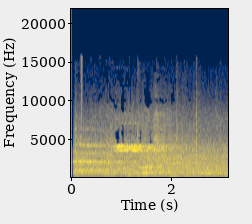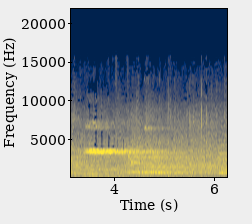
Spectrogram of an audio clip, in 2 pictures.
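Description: Basketball game sounds on a court: the ball bouncing amid a steady background of voices and chatter in the gym.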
